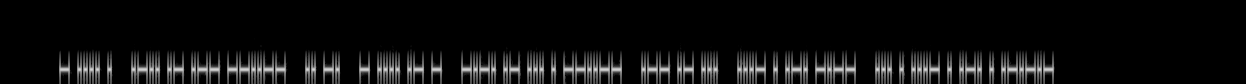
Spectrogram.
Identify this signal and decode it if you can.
Morse code, heard as a keyed tone, about 40 wpm, 700 Hz. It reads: THE LAW, IN THAT CASE, WAS VERY SEVERE.
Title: Sentences from Top 1400 Words 40wpm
